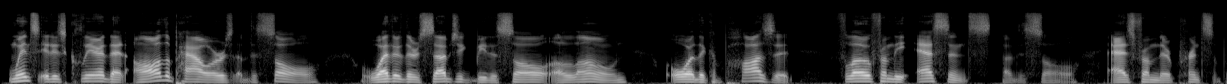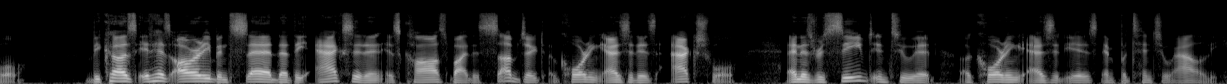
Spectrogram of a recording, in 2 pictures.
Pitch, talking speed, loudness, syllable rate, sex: 110 Hz, 150 wpm, -22 LUFS, 4.5 syllables/s, male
